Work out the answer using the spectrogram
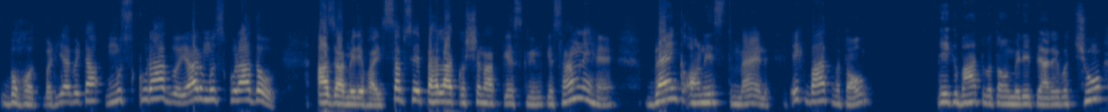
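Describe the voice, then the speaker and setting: A man's voice: high-pitched, animated. Chatty coaxing male grammar teacher. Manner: mixes English grammar terms into fast conversational explanation. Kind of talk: online exam-prep class lecture.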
